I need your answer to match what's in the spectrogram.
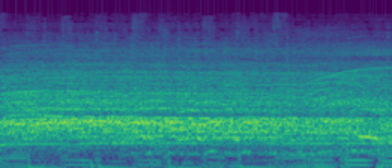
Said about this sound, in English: How are we doing? Everyone's clapping.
